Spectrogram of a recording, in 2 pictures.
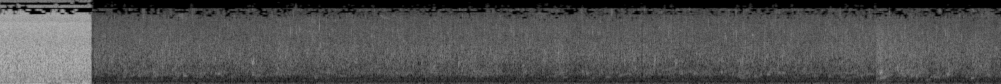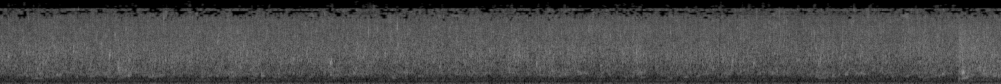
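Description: Waterfall cascading over rock, loud, cutting off suddenly about a second and a half in to the quieter, steady sound of a river flowing, with gentle gurgling and a few small splashes.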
